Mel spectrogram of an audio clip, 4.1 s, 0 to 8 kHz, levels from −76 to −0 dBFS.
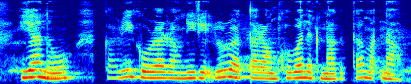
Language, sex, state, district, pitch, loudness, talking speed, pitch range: Garo, female, Meghalaya, South Garo Hills, 215 Hz, -16 LUFS, 85 wpm, 205-225 Hz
